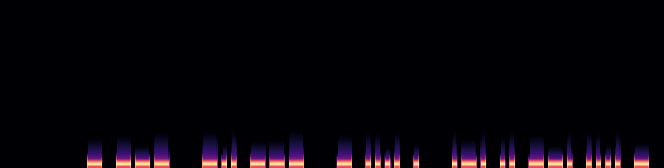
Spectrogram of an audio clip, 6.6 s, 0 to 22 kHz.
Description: Morse code, heard as a keyed tone, about 25 wpm, 700 Hz. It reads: TO DO THE RIGHT
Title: Sets of 5 Words 25wpm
